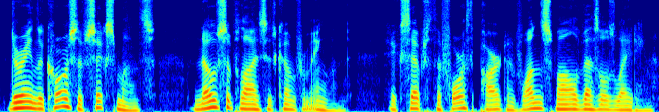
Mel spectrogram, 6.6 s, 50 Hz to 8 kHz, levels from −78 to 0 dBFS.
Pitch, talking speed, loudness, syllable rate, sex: 125 Hz, 190 wpm, -19 LUFS, 5.1 syllables/s, male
